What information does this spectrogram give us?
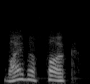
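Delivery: real frustration; exasperated why. Real, not acted. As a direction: throw up your hands. Frustrated rant about frame capture.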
